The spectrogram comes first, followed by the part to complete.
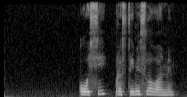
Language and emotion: Russian, neutral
